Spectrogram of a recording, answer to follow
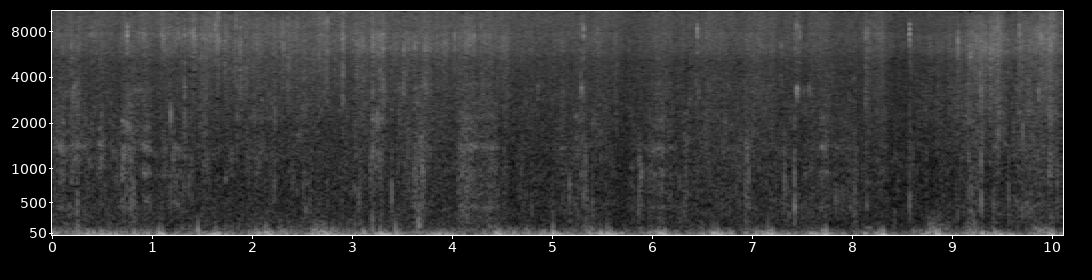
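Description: Wind buffeting the microphone of a body-worn camera, an uneven low rumble, with the rustle of footsteps through dry grass as the wearer walks.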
